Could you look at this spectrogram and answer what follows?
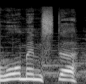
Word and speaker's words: Warminster: town of Warminster uh Warminster um to the best of my knowledge pronounced as it is written which makes it something of a rarity among English towns you know it's not uh it's not ramster or or anything like that it's it's Warminster and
